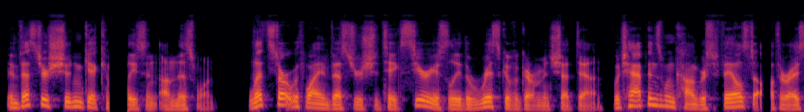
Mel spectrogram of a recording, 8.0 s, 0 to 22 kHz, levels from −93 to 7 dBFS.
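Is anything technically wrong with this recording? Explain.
Yes. The speech has two digital broadcast dropouts, at 1.08 to 1.28 s and 7.61 to 7.71 s. The receiver stopped getting decodable frames and muted with a 3 ms fade, so the sound vanishes for 192 ms and then 96 ms, consistent with eight and four lost 24 ms frames.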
